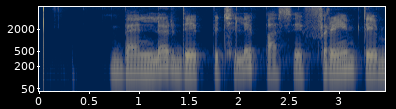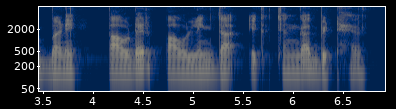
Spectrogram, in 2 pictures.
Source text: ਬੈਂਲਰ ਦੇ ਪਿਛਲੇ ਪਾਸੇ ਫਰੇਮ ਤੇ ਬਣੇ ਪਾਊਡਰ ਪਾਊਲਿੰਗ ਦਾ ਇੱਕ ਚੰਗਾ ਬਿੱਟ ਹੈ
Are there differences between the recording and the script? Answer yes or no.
no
